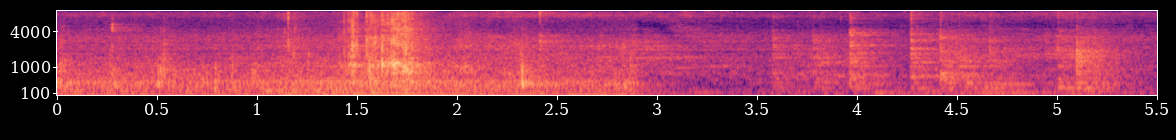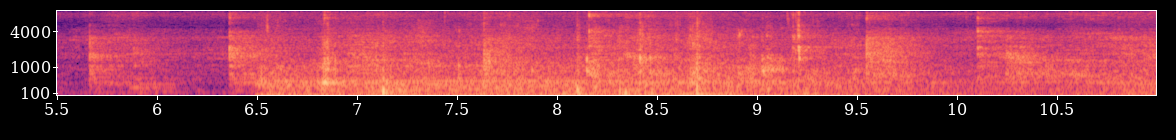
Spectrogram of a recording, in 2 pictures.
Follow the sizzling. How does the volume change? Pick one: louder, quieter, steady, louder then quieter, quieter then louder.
louder.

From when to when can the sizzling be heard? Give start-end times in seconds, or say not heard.
0.0-10.9.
